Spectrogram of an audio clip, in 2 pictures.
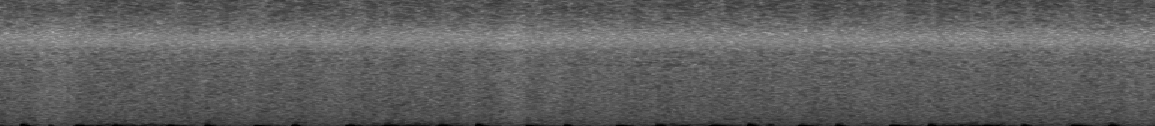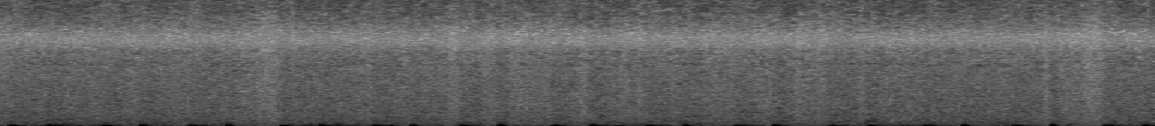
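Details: Heartbeat recorded after exercise: strong, quick, regular low thumping beats.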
